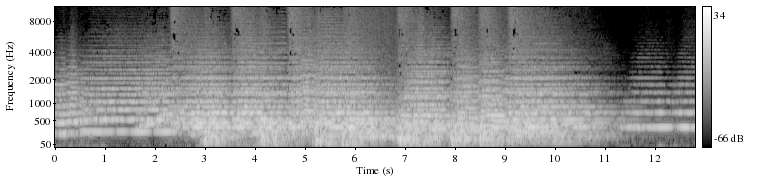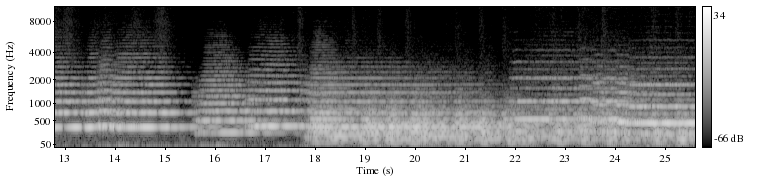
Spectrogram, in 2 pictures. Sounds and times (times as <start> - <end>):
Trombone: 0.0 - 15.2.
